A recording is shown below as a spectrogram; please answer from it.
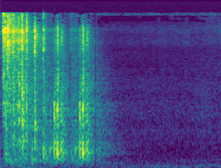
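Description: Keurig coffee maker's lid being lifted open, with a rapid mechanical clatter that stops about a second in as the used K-Cup pod is knocked out into the machine's built-in waste bin.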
